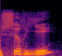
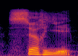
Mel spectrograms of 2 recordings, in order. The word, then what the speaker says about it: seriez: So here when you've got this Z at the end, then you get the sound E, seriez.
